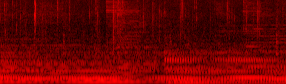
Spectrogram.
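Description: Worship band playing an instrumental passage on acoustic guitars and keyboard, with held chords that change to a new chord just over a second in.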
